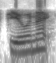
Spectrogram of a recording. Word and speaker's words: Phiona: Yes, so I'm on Twitter, Miss Fiona, MS, and my name is spelled with a PHIONA. If you also Google my name, Fiona Martin, you'll come across my website where I've got a lot of career advice content.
